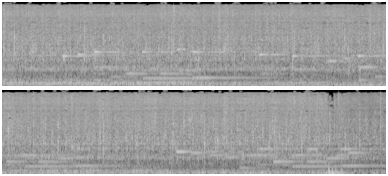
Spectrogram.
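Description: Background music: a melody of held notes over a steady low rumbling noise, with one sharp thump near the end.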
